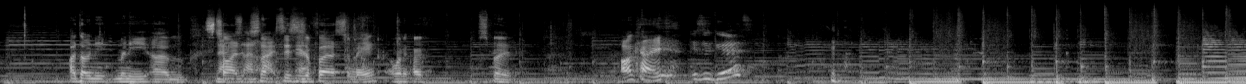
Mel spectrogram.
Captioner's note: grunts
